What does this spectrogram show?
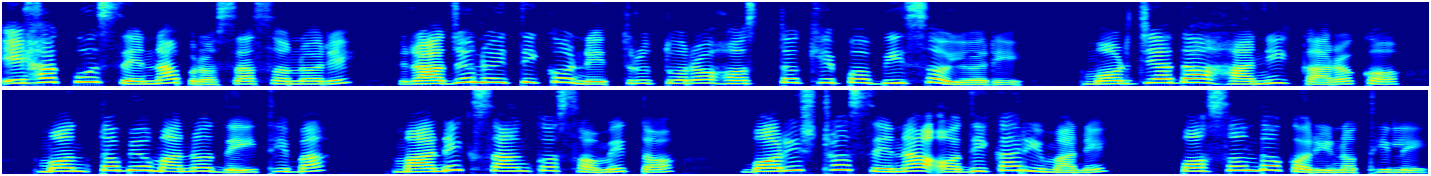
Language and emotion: Odia, neutral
